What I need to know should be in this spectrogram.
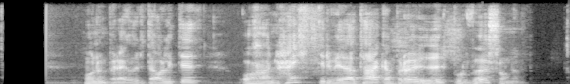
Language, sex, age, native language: Icelandic, male, 50-59, Icelandic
